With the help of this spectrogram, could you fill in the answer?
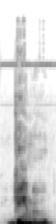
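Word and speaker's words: ゲーム: or damn kuso and the japanese pronunciation of game gemu put them together you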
